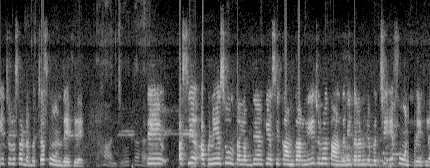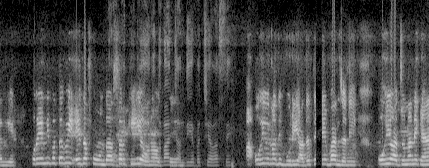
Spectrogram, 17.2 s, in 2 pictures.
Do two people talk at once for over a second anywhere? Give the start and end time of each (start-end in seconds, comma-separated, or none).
10.8-12.2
